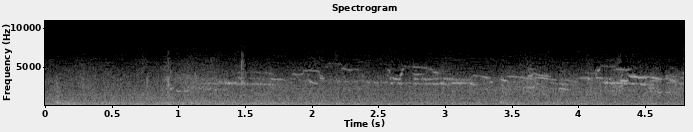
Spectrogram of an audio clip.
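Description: Seagulls call overhead.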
